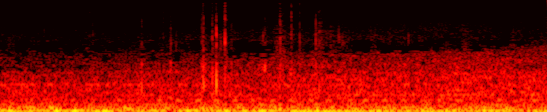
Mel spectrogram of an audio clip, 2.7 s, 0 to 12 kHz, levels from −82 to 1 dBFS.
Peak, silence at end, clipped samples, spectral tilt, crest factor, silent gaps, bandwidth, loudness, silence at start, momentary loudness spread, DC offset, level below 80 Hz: -16 dBFS; 0 s; under 0.1%; -8 dB/octave; 14 dB; none; 7.6 kHz; -35 LUFS; 0 s; 2 LU; under 0.1%; -32 dBFS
